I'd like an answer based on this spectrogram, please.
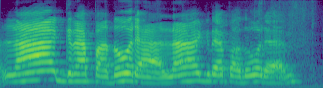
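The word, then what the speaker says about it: grapadora: kids always tell me it sounds like grandpa and dora like grandpa dora so that's a funny way to remember this one so lagra padora so if you if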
